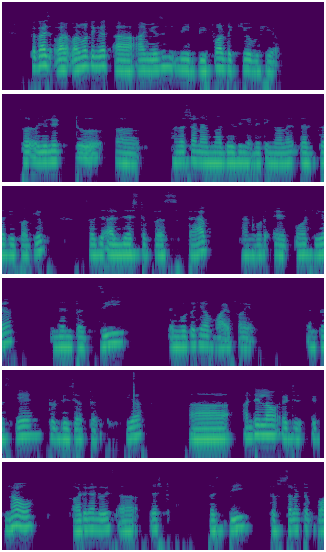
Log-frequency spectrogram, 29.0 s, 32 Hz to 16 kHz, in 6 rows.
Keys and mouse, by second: 12.5 Tab, 16.3 z, 19.3 a, 27.3 b.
